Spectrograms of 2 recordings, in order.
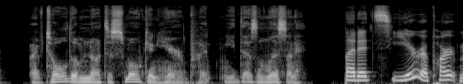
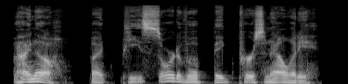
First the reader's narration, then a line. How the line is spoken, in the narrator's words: Dean chuckled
